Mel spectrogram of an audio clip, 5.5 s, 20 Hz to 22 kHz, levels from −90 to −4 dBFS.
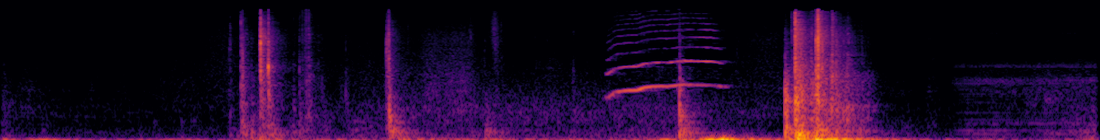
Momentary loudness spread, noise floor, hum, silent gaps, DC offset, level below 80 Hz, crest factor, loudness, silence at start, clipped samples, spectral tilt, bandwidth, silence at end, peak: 28 LU; -55 dBFS; none; none; under 0.1%; -34 dBFS; 26 dB; -33 LUFS; 0 s; under 0.1%; -3.5 dB/octave; 16.5 kHz; 0.05 s; -6 dBFS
